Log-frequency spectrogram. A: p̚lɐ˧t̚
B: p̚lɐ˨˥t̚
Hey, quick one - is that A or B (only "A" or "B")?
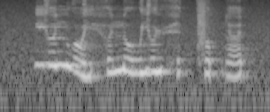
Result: B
